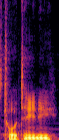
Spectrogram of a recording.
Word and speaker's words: tortini: it a c yeah I'd say cortini but runs like tortellini I say tortani as well yeah I think it's all right canonically it's tortini but it's it's spelled to a tiny yeah because it's a tiny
